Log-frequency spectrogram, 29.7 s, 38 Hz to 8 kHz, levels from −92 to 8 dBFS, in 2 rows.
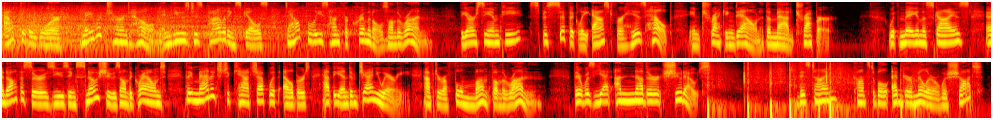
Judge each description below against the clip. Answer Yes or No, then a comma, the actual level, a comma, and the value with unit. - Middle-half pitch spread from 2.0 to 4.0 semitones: No, average, 4.5 semitones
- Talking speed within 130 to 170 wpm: Yes, average, 155 wpm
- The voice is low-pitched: No, medium, 175 Hz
